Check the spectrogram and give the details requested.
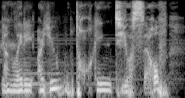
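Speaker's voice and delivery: very hushed, barely audible whisper. Narrating a tabletop scene, voice a figure questioning the young lady in a very hushed whisper. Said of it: "You hear a very hushed whisper".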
